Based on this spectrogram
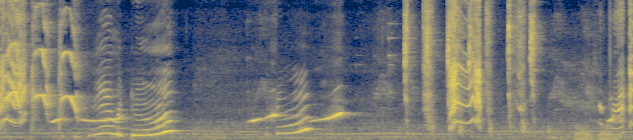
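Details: Talking pet Indian ringneck parakeet, green and hand-tame, producing rapid word-like phrases of swooping, nasal, harmonic syllables, then shorter sharp bursts, in a quiet room with a faint constant hum.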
